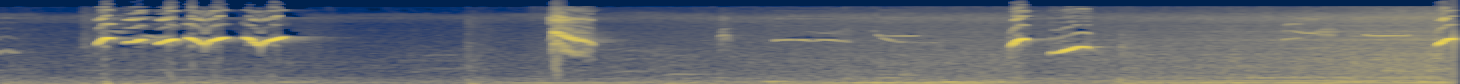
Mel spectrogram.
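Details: White-rumped shama song used to trigger other shamas to sing for contests: a rapid burst of loud whistled notes near the start, then scattered sharp sweeping notes and thin whistles over a faint low rumble.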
